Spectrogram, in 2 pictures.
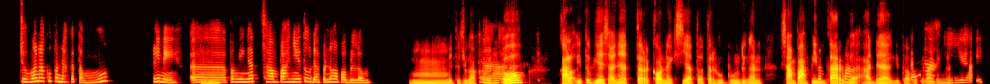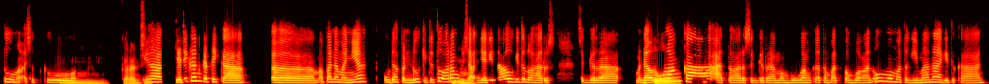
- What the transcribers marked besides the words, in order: tapping
- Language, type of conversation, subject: Indonesian, unstructured, Bagaimana peran teknologi dalam menjaga kelestarian lingkungan saat ini?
